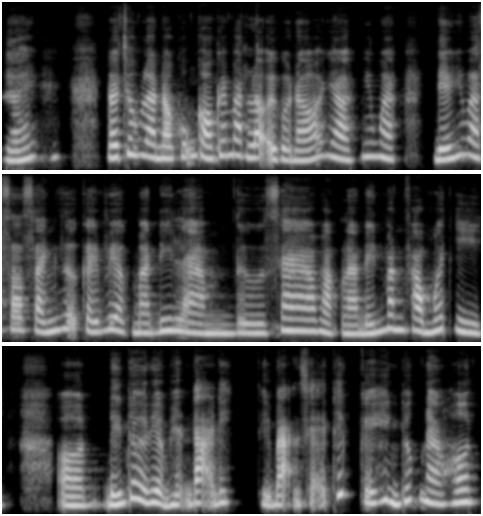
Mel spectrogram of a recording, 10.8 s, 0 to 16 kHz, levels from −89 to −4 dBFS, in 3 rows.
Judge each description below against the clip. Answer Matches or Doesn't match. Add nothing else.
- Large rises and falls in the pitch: Doesn't match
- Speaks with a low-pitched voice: Doesn't match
